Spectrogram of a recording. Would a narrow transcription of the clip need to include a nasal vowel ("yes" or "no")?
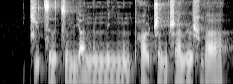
no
